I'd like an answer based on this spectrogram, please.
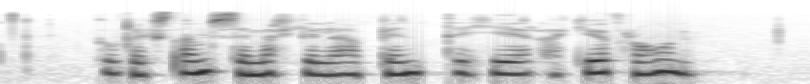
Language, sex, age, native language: Icelandic, female, 20-29, Icelandic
